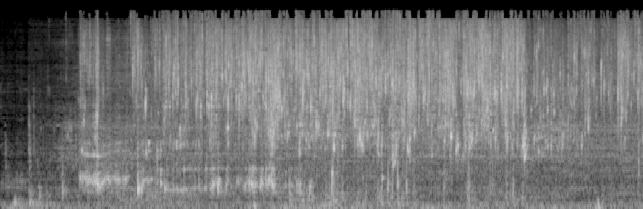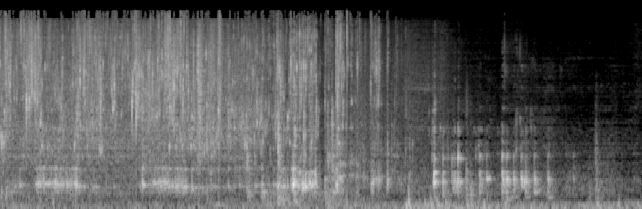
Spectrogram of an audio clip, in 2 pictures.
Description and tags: Person cleaning his hands in a bathroom.
hands, water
